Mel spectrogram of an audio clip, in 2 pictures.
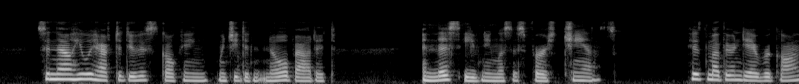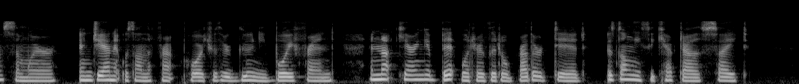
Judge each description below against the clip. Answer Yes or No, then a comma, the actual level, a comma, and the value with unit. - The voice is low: No, medium, 180 Hz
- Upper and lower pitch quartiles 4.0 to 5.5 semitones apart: No, average, 3.2 semitones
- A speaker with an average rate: No, fast, 220 wpm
